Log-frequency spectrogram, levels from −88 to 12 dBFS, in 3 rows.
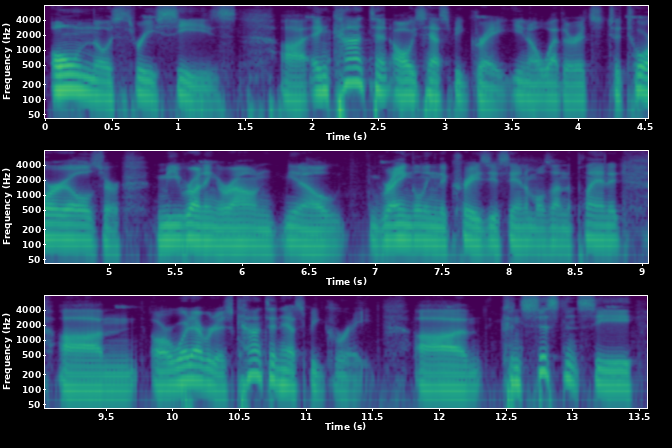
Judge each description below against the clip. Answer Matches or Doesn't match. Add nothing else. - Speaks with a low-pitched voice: Matches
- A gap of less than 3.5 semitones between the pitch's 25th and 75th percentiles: Doesn't match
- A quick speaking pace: Doesn't match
